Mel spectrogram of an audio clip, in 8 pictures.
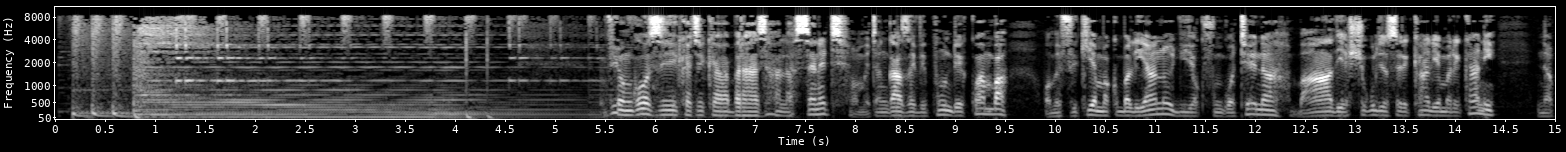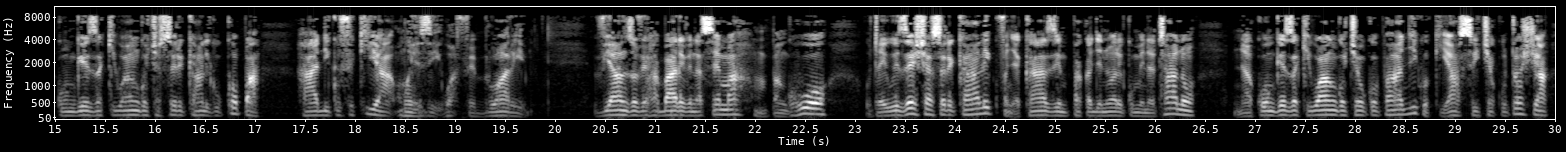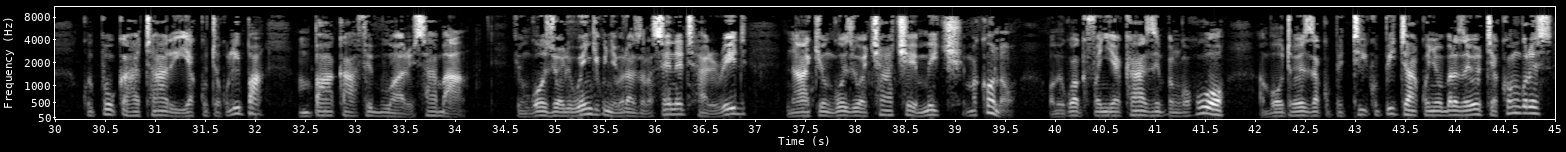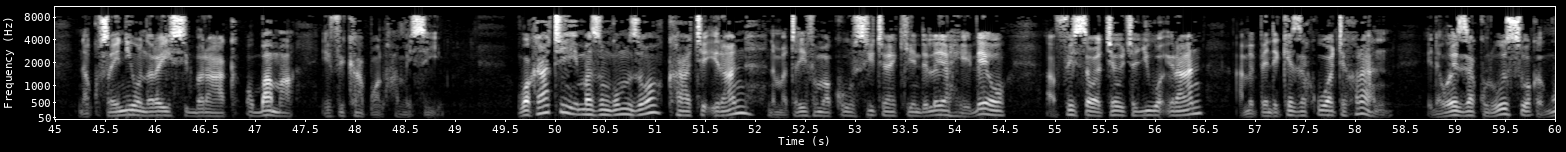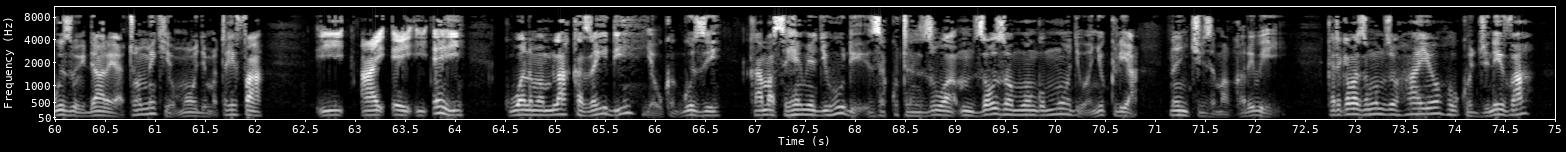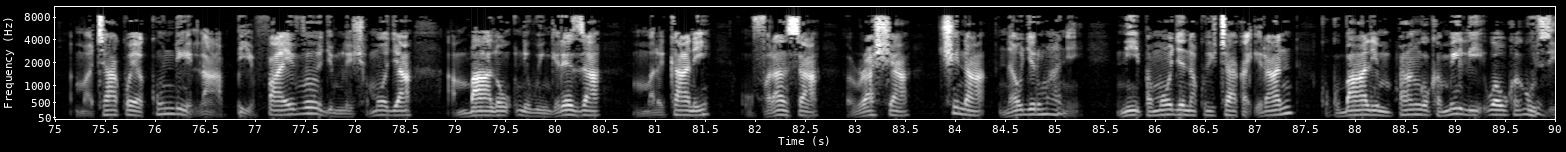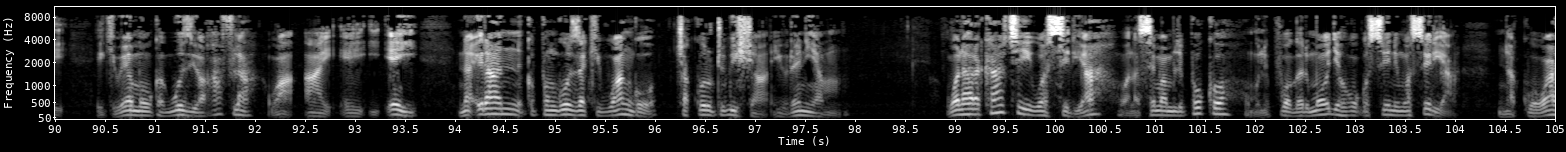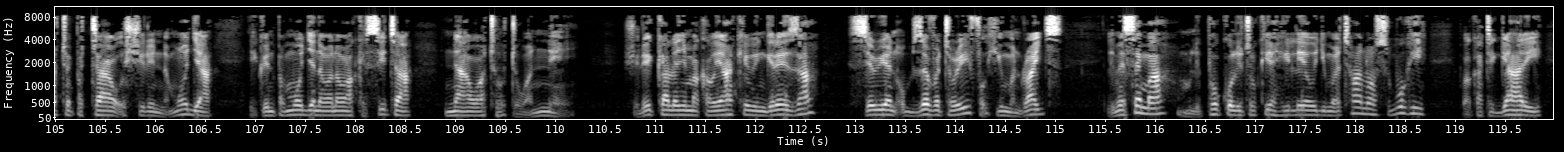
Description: Taarifa ya Habari VOA Swahili - 5:45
